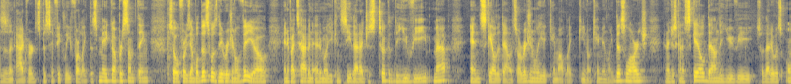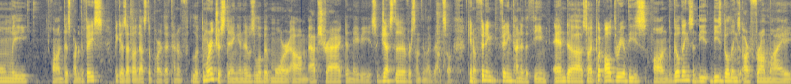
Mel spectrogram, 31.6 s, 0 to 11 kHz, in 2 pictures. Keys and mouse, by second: 5.5 Tab, 7.1 click, 10.0 s, 17.8 Tab, 18.5 space, 24.6 space, 25.4 middle click, 26.4 click, 26.8 middle click, 27.3 shift+middle click, 27.8 middle click, 28.1 click, 28.5 shift+click, 28.6 shift+middle click.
